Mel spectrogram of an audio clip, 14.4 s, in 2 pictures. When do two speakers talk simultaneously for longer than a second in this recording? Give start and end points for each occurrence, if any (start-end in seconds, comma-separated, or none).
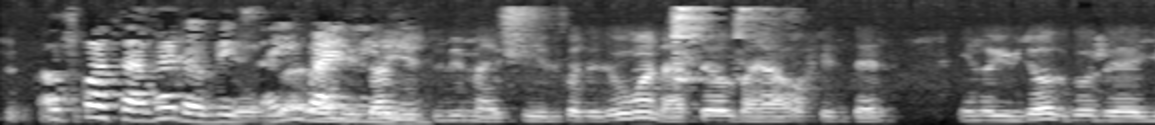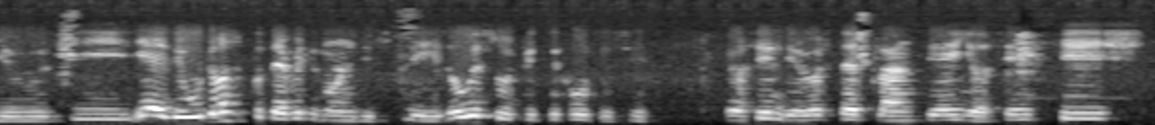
1.4-2.7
